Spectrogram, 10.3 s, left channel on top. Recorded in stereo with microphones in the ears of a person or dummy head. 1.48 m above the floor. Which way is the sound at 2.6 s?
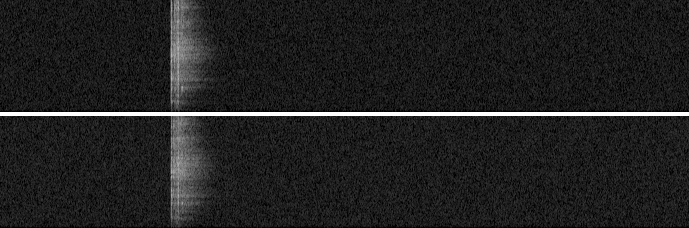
35° left (ahead or behind).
